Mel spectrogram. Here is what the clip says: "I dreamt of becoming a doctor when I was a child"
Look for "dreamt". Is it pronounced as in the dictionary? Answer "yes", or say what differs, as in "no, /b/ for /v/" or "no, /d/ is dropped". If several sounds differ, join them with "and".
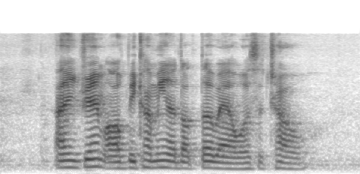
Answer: no, /t/ is dropped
